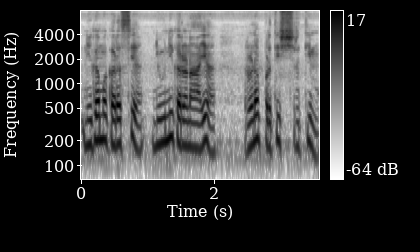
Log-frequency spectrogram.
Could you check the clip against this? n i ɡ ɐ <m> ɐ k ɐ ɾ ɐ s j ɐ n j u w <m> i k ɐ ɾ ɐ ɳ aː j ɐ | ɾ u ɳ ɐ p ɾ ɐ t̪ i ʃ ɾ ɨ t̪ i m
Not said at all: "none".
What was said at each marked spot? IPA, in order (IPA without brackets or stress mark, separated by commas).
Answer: m, n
